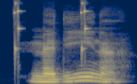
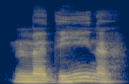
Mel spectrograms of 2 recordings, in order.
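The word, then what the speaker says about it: مدينة: simple and Shake d d means lessen listen pronounced d D Medina Medina means City pronounced Medina Medina Medina W what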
